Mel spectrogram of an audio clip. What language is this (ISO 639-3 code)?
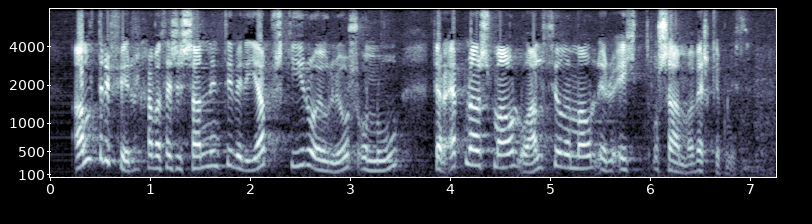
isl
